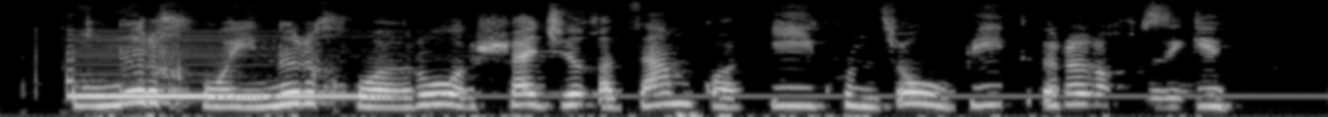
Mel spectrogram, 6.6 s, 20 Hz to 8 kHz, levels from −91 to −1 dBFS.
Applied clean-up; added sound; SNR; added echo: classical method spectral subtraction.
